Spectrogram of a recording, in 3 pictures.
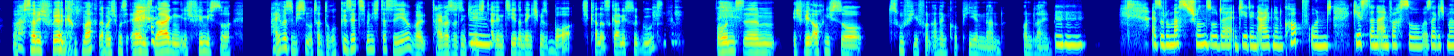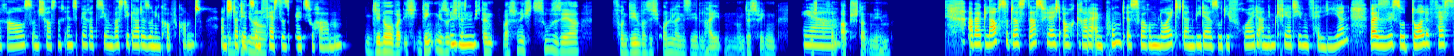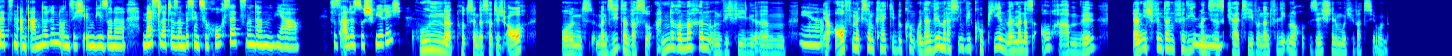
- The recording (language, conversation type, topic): German, podcast, Wie bewahrst du dir langfristig die Freude am kreativen Schaffen?
- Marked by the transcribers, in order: laughing while speaking: "gemacht?"; laugh; chuckle; other background noise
